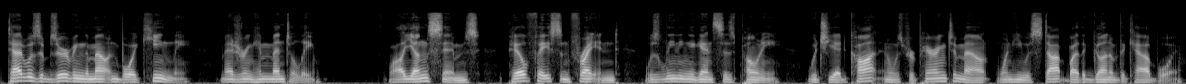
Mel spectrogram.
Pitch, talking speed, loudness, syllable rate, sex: 120 Hz, 205 wpm, -19 LUFS, 6.0 syllables/s, male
